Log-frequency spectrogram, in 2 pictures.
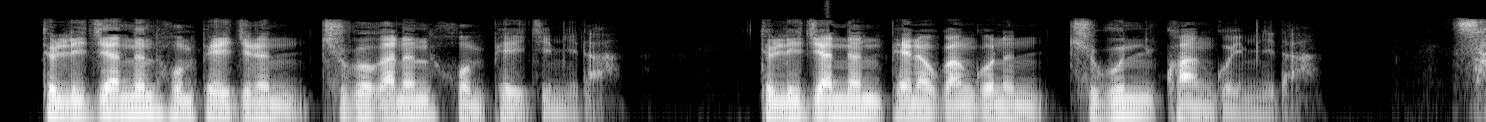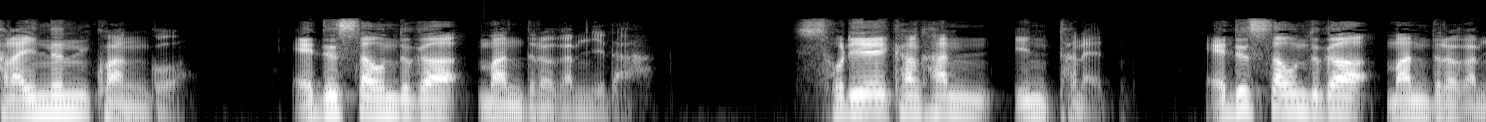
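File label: Korean male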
